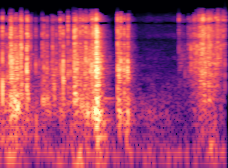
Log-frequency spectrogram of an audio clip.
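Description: A plastic packet of wooden buttons being handled: the bag crinkles and the loose buttons inside click against each other in a quick run of small clicks, the loudest about a second in. The sound breaks off briefly near the end.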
